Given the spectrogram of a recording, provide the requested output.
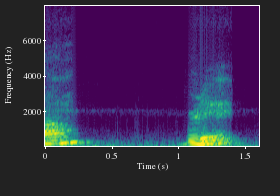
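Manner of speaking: "Umbrella" as আম, ব্রে, লা with pauses; three slow separate beats in umbrella; syllable by syllable. Shown as a demonstration. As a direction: demonstrate each syllable of umbrella alone. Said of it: "তিনবার স্পর্শ করছে".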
